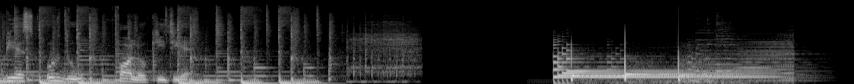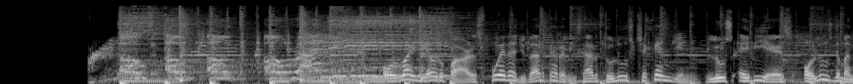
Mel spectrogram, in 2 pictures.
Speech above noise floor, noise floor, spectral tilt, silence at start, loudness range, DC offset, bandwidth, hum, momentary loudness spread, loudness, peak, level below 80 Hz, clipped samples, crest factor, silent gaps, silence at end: over 70 dB; under -90 dBFS; -5.5 dB/octave; 0 s; 8 LU; under 0.1%; 16.5 kHz; none; 13 LU; -20 LUFS; 0 dBFS; -30 dBFS; under 0.1%; 20 dB; 8.39-9.40 s; 0 s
